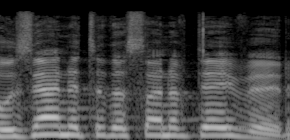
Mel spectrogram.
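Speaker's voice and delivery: put-on high, loud, joyful shout in children's voices. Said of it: "children were shouting".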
